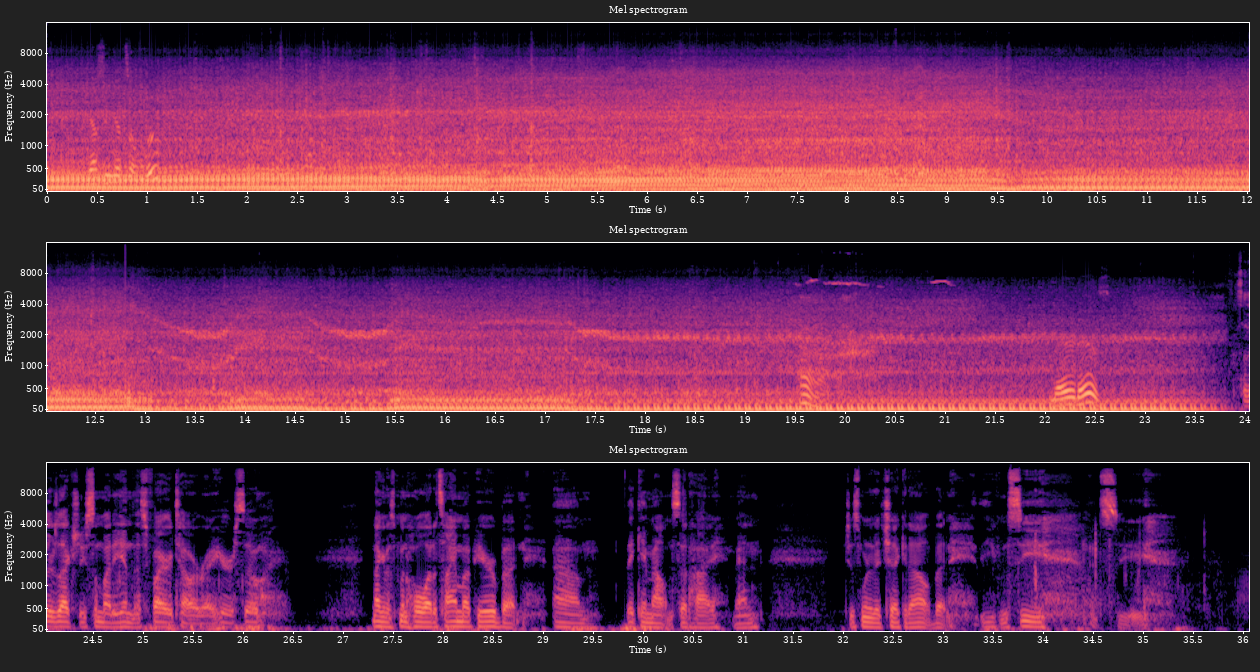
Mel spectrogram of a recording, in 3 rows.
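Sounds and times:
motorcycle engine climbing: 0.0s - 26.1s.

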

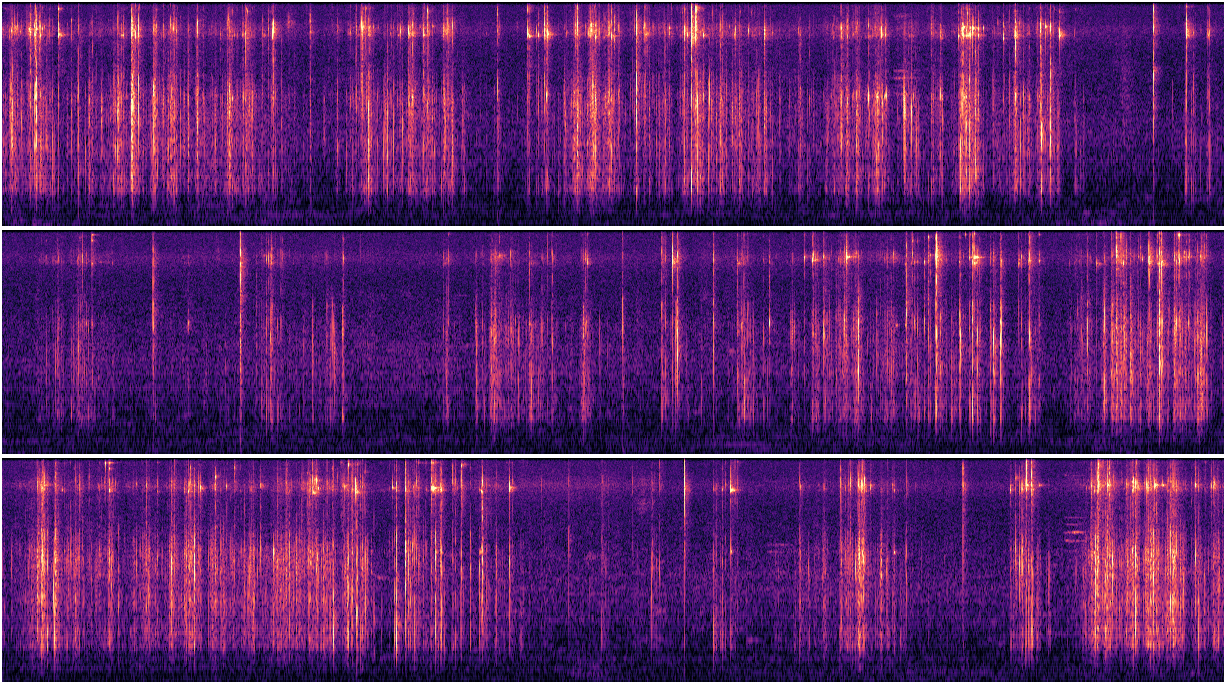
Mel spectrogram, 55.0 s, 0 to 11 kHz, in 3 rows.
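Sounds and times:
chalk sticks clattering: 28.2s - 44.6s, 51.8s - 55.0s.

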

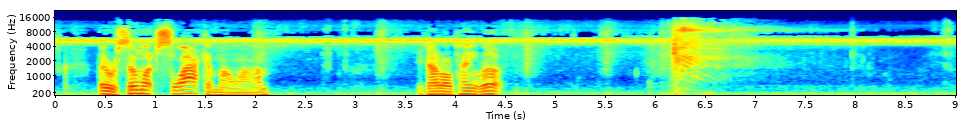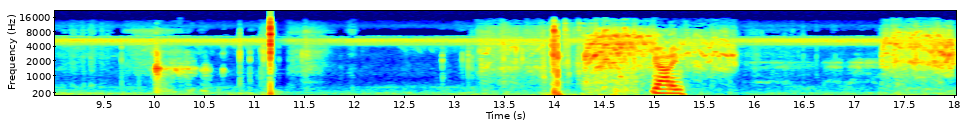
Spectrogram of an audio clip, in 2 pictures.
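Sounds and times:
high-pitched insect chorus: 0.0s - 18.0s
short whir falling in pitch: 6.0s - 7.6s, 13.2s - 15.9s, 17.2s - 18.0s
sharp click: 10.8s - 11.6s.

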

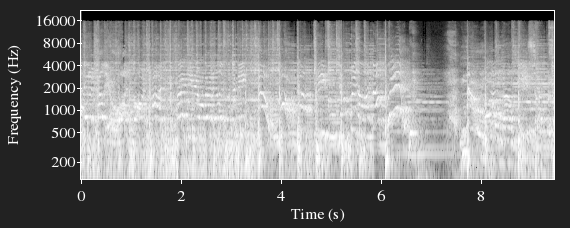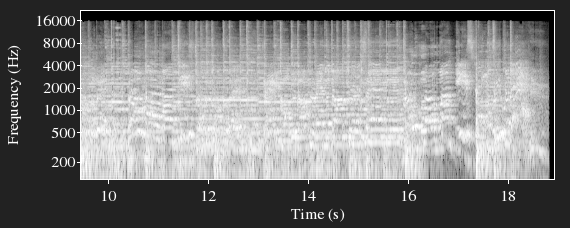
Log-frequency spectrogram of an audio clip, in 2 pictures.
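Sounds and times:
man singing: 0.0s - 2.5s, 7.5s - 16.7s
frame drum struck with beater: 7.7s - 16.2s
small stringed instrument strummed: 7.7s - 16.3s.

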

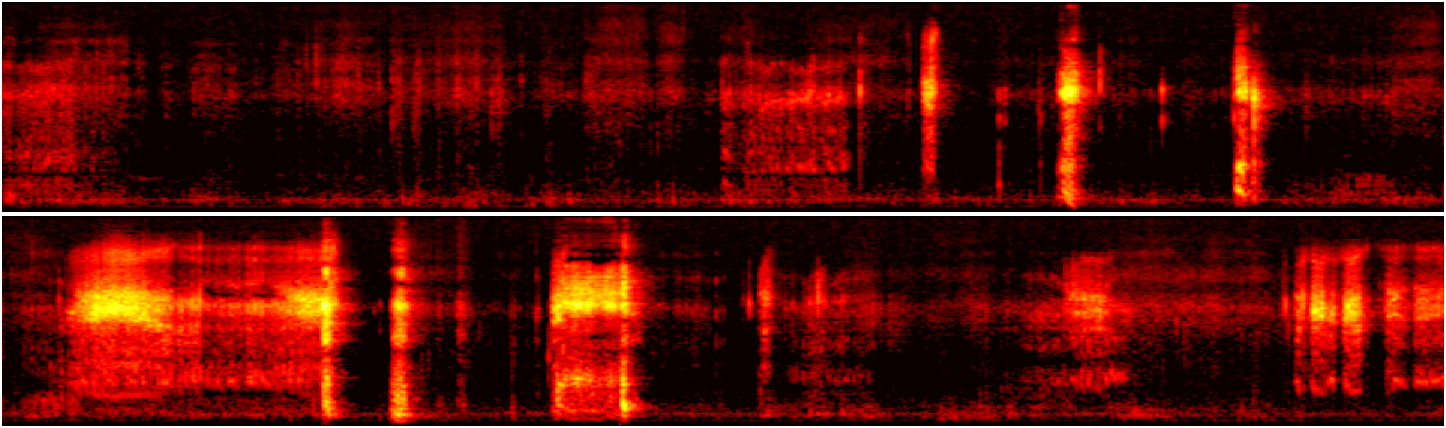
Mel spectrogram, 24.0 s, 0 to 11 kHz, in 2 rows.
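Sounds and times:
cat raspy calls: 7.7s - 7.9s, 12.5s - 15.4s, 16.6s - 17.4s, 22.7s - 24.0s.

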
